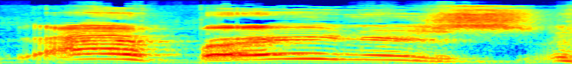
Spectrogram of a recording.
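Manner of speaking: very high, loud, drawn-out villain impression; Bane. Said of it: "Looking forward to Bane impressions".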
